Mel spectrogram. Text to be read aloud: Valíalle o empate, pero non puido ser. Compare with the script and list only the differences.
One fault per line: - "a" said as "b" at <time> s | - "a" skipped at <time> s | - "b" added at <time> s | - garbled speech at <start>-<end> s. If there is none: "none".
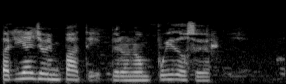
none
